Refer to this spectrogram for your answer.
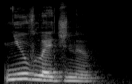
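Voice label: "ньывлэдзны", Komi, female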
